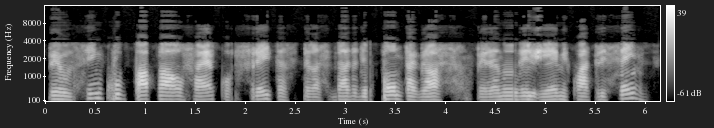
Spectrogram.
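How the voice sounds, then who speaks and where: A man's voice: medium pitch, brisk, clear, resonant tone, no room sound, phone-quality sound. A man, an amateur radio operator checking in over a band-limited digital repeater. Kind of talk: radio check-in with spelled call sign.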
